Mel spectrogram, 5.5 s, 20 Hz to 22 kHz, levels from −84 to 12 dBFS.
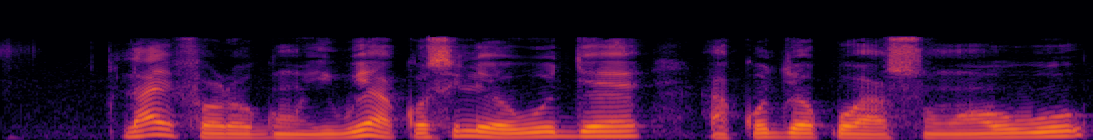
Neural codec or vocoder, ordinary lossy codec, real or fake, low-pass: none; AAC, 48 kbps; real; 7.2 kHz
